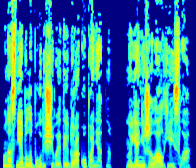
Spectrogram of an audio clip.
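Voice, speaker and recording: A woman reading a fantasy novel aloud in a measured, expressive narration. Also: fairly low pitch, creaky, no echo, studio quality. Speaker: audiobook narrator.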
